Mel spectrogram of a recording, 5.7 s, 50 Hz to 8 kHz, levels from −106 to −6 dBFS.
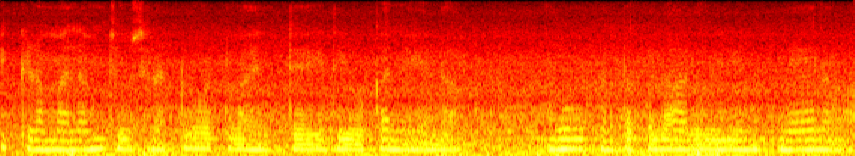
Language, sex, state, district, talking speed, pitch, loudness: Telugu, female, Andhra Pradesh, Guntur, 105 wpm, 175 Hz, -25 LUFS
